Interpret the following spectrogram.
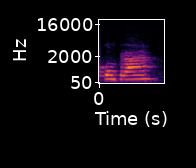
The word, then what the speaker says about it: comprar: Eu vou comprar, tá?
